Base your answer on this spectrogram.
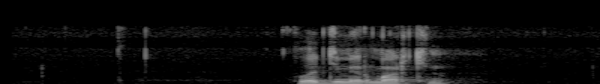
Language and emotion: Russian, neutral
